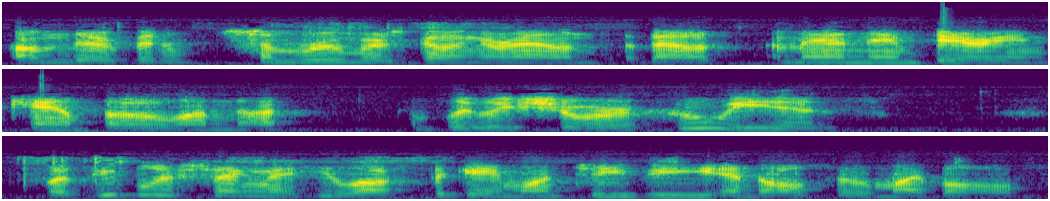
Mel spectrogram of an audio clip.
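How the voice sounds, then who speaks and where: Male prank caller, monotone and deadpan, dull telephone audio. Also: mid-range voice, moderate pace. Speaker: caller to a phone-in show. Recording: muffled telephone line.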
